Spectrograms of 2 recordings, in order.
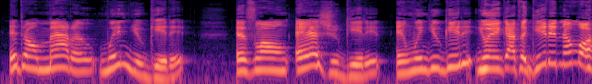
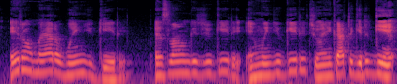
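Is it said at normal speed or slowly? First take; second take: slowly; normal speed. First: It is said slowly. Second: It is said at normal speed.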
